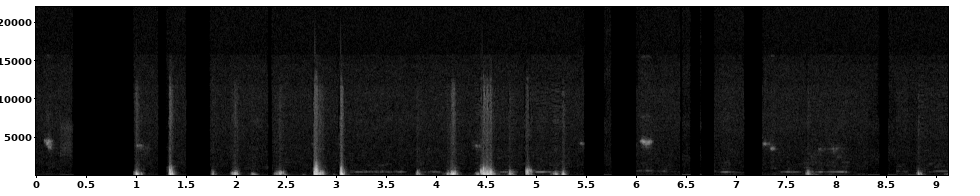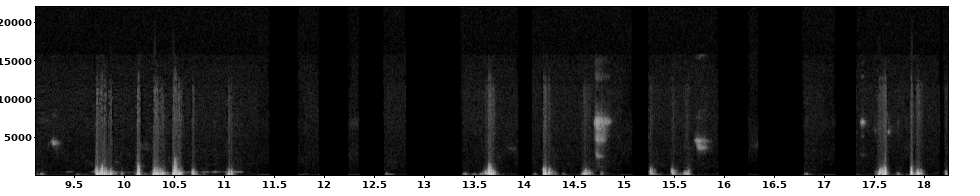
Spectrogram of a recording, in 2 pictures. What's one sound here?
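A woman speaks calmly and softly through an online call.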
